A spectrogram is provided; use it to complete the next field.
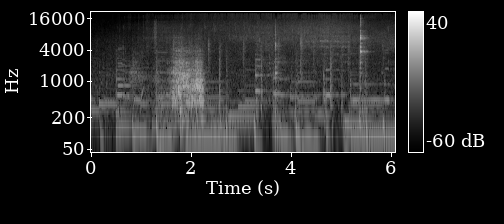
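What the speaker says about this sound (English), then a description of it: "to my hot pan, now I added a little bit of butter, maybe less than an ounce" Butter sizzles loudly in a hot pan with a bright crackling burst, mixed with clinks of utensils against cookware and low thumps, close up.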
